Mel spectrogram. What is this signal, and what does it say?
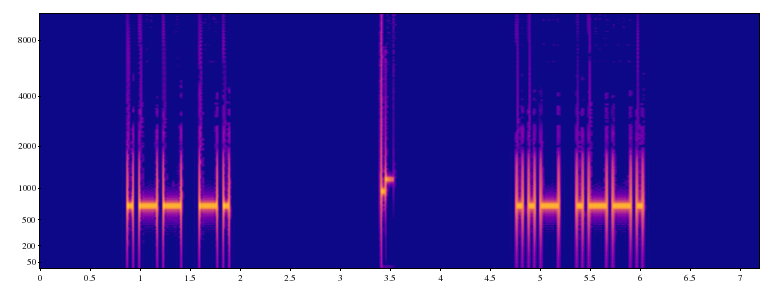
Morse code, heard as a keyed tone, about 20 wpm, 700 Hz. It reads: WN UP
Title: Top Two Letter Combinations in Words 20wpm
